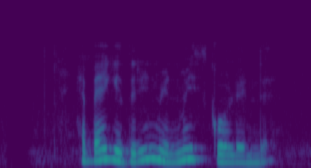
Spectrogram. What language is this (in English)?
Sinhala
